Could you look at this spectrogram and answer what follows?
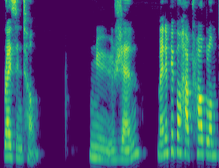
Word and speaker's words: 女: 女人 Many people have problem pronounce 女Try to round your mouth and make it as small as you can.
